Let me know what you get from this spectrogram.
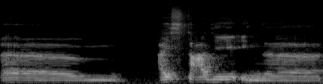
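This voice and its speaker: In an Italian accent, a man speaks. His pitch is fairly low. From Italy. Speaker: professional card game player. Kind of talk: interview. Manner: halting.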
